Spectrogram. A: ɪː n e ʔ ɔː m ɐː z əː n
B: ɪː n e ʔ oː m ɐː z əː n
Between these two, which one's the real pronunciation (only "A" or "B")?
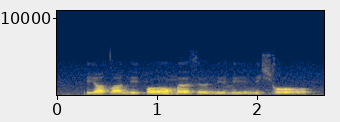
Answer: A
